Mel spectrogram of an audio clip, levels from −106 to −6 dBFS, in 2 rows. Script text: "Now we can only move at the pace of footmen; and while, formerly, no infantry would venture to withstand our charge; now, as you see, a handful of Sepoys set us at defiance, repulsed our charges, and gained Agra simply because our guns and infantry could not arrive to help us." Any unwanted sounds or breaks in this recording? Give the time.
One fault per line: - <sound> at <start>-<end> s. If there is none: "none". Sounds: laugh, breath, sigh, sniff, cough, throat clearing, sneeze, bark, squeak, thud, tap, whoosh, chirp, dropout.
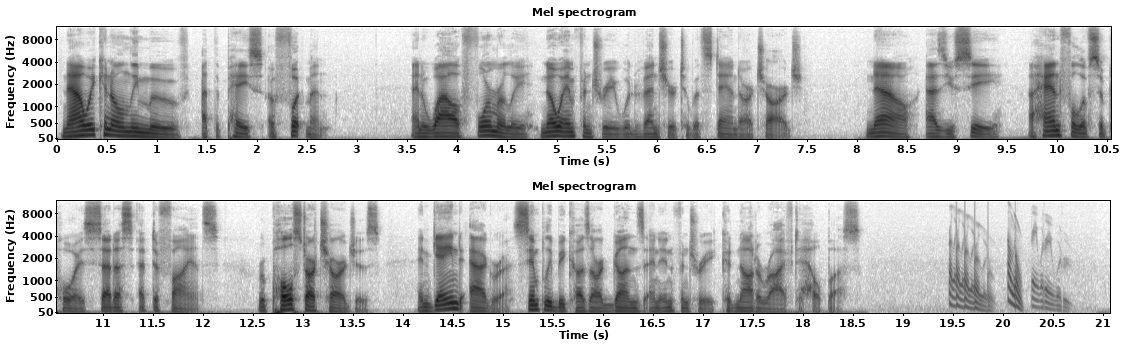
- chirp at 19.5-20.7 s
